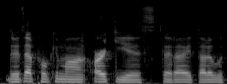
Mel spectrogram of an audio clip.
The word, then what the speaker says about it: Arceus: Like, oh, maybe like Zeus, you know, like from Olympus. Right. But like, no, it's Arceus.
